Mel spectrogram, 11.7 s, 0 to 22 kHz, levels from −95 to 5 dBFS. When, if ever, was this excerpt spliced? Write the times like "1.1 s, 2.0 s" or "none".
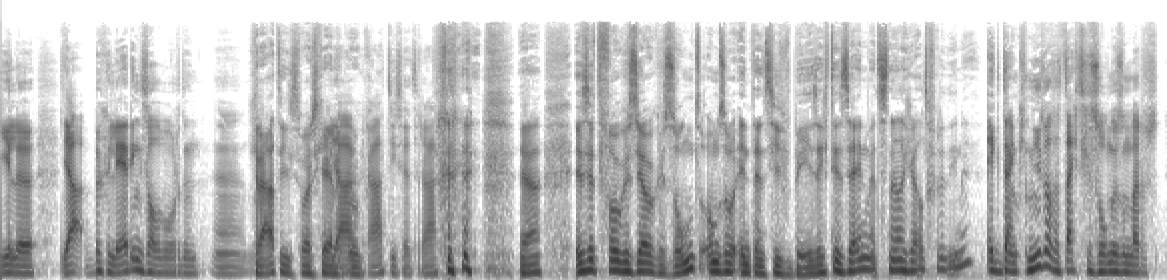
none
